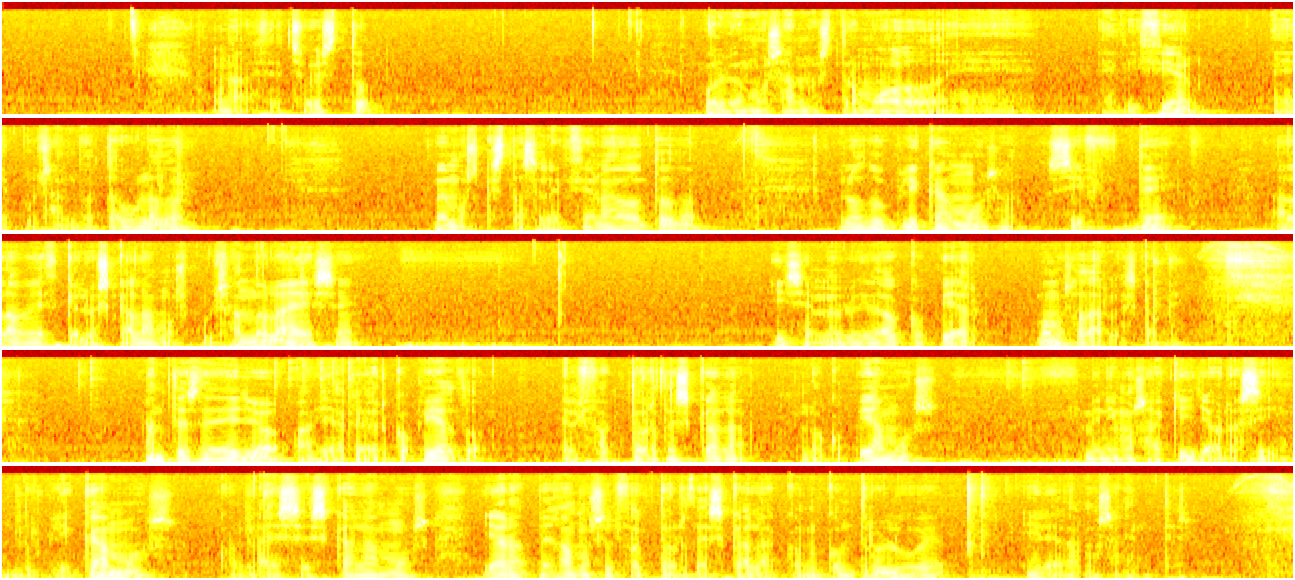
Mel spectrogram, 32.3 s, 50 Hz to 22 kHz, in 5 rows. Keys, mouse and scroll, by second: 7.8 Tab, 12.4 shift+d, 15.0 s, 19.2 Escape, 20.4 click, 21.3 click, 23.2 ctrl+c, 25.1 click, 26.5 shift+d, 27.7 s, 29.3 ctrl+v, 31.2 Return.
